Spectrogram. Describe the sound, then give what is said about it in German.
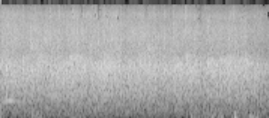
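Steady applause from a group of people, a dense wash of clapping that holds at an even, fairly loud level for a few seconds with no talking over it. It is a brief round of applause for Germany's women sprinters winning the first gold medal in Glasgow. “Kann man mal kurz, Zwischenapplaus, kurz bitte.”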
